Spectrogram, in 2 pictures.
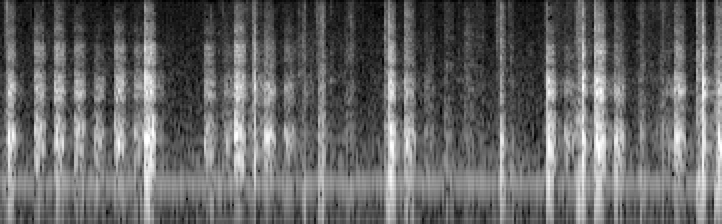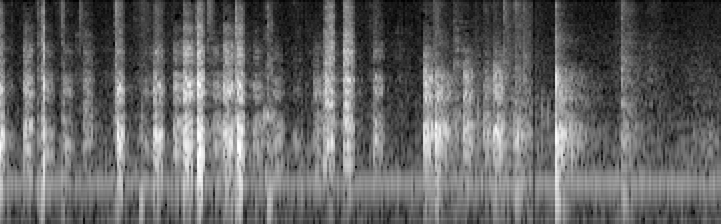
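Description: Large kitchen knife coarsely chopping garlic on a cutting board: quick runs of sharp taps of the blade on the board, several a second, with short pauses between runs.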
